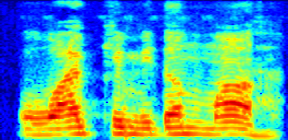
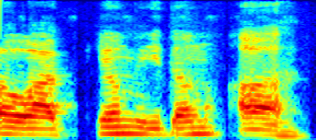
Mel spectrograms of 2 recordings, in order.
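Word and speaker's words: वाक्यमिदमाह: यहाँ वाक्यम इदम माह, वाक्यम इदम माह ऐसा उच्चारण नहीं होगा। उच्चारण क्या होगा? वाक्यम इदम आह।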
